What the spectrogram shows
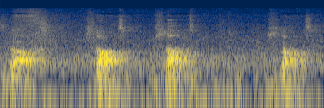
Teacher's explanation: In the case of plot, the aspiration happens during the L. So we get plot, plot, plot, plot. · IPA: [pl̥ɒt]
